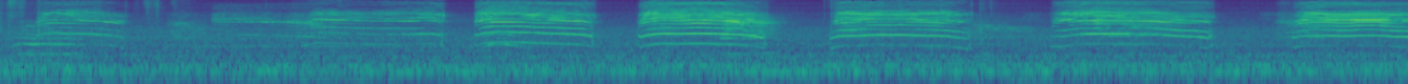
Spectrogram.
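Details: Kitten meowing loudly and insistently while demanding head rubs; long, high, arching meows repeated about every two seconds, rising then falling, with steady low background hum.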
